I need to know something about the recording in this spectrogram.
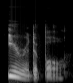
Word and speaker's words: irritable: three orchestrate irritable irritable the t changes to a d irritable i i it means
